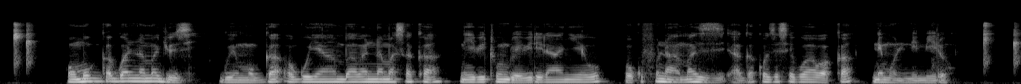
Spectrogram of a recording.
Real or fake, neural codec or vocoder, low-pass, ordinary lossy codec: real; none; 7.2 kHz; none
